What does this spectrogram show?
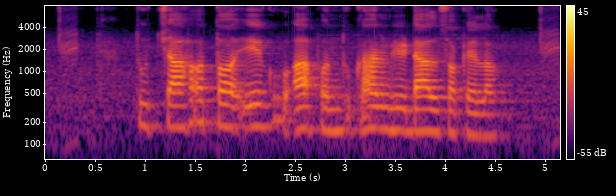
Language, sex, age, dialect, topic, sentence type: Bhojpuri, male, 18-24, Northern, banking, statement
